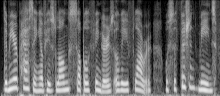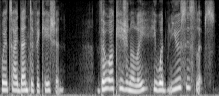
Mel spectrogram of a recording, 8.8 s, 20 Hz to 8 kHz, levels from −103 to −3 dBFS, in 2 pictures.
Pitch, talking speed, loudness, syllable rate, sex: 225 Hz, 165 wpm, -19 LUFS, 5.5 syllables/s, female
